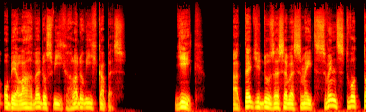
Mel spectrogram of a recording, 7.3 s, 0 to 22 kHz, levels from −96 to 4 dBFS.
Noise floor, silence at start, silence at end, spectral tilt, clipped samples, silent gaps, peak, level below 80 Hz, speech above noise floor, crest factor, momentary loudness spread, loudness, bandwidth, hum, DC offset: under -90 dBFS; 0 s; 0 s; -4.5 dB/octave; under 0.1%; 2.88-3.50 s, 4.45-4.66 s; -2 dBFS; -56 dBFS; over 69 dB; 20 dB; 10 LU; -21 LUFS; 19 kHz; none; under 0.1%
